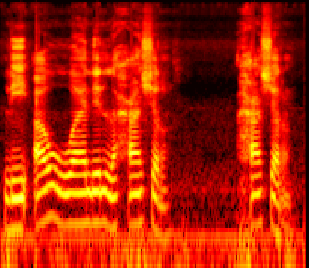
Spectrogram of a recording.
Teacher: Ra ini tawassut, mesti kita alirkan.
